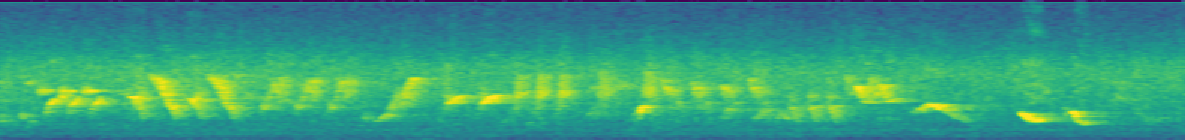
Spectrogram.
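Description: Birds chirping: a busy run of quick, high repeated notes and short falling calls, with two louder falling calls about five seconds in.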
